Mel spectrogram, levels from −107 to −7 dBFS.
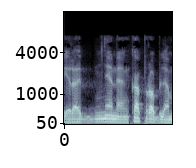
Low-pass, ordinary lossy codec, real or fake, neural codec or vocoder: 7.2 kHz; MP3, 48 kbps; fake; codec, 16 kHz, 4 kbps, X-Codec, HuBERT features, trained on balanced general audio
